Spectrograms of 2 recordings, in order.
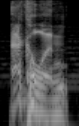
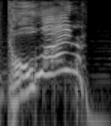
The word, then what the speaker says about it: Colin: Your name isn't Ekelin. E. Coline? No, it's Colin.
